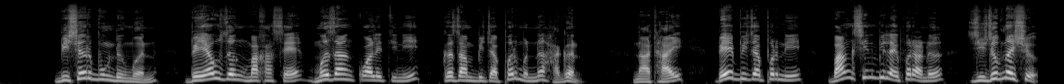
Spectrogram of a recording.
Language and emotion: Bodo, angry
